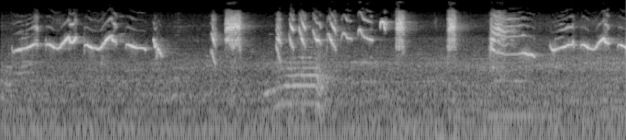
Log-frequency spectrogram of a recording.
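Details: Oriental magpie-robin song used as a training recording to prompt other birds: loud, varied whistled phrases, rapid chattering notes and sharp high trills, delivered in quick bursts with brief pauses.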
